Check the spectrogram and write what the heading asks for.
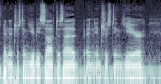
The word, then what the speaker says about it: Ubisoft: see new Ubisoft games Ubisoft however you pronounce it it is UB UB it is UB Ubisoft um yeah PlayStation blockcast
